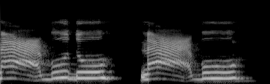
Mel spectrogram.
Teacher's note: Ada huruf ain. Alirkan sedikit suaranya. Nggak boleh sampai putus. Karena huruf ain punya sifat namanya bainiyah.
